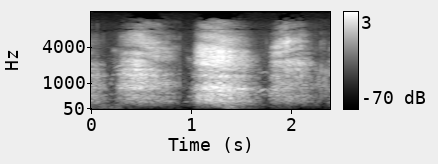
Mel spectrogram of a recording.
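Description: A climber breathing hard from exertion on a steep ascent: two long, heavy breaths.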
